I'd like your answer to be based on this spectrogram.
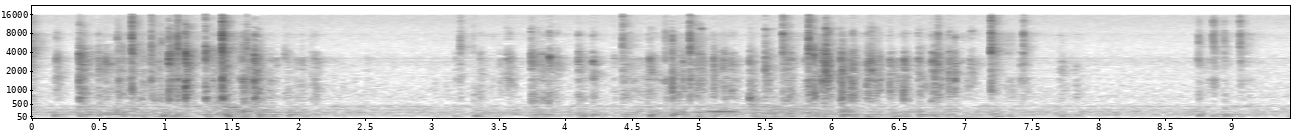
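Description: Both hands type rapidly with their fingertips on a black plastic membrane keyboard with RGB backlighting. They produce bursts of soft, bright, short clacks that die away almost instantly, with quieter pauses between the flurries.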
